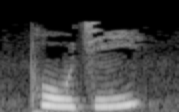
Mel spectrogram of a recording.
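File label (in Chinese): "普及", Mandarin Chinese; chinese flashcards; hsk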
